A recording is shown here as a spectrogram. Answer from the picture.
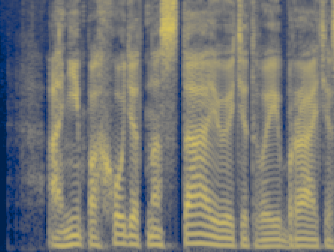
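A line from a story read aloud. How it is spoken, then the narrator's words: Calm. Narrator (Russian): сказала Келла, спокойно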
